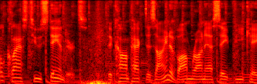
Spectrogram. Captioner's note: graphic whooshing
